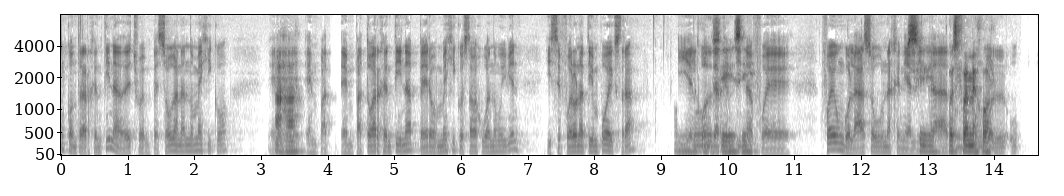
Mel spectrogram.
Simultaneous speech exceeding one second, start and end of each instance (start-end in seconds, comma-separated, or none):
9.2-10.4, 12.6-14.1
